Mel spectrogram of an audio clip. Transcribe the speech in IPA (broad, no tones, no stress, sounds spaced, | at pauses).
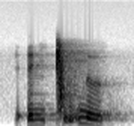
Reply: ʔ e nʲ ǀ ṵ n ɯ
